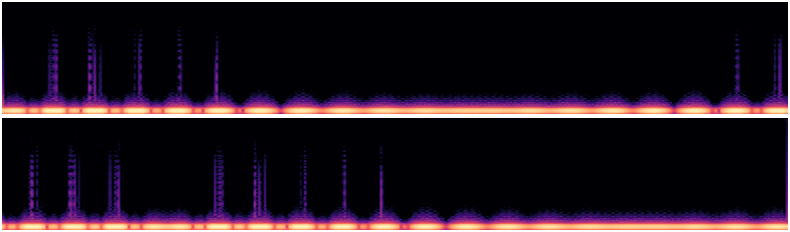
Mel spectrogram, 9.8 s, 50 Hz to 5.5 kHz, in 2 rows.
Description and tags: Low pitch amplitude modulation of 3 sine wave.
low-pitch, modulation, wave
